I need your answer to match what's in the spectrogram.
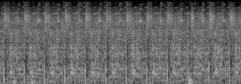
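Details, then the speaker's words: Lister D single-cylinder diesel, run after a few days sitting, oil recently changed, screw adjusted; crisp, regular beat with bright clatter, no misses or stumbles; running quite well. "you just have keep playing with it didn't Dr you know Li once there but it's running quite well now is"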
